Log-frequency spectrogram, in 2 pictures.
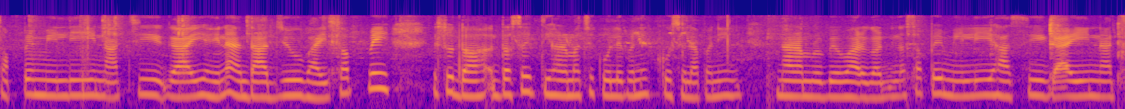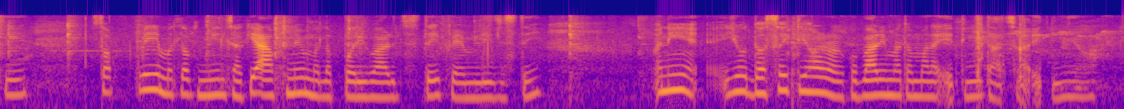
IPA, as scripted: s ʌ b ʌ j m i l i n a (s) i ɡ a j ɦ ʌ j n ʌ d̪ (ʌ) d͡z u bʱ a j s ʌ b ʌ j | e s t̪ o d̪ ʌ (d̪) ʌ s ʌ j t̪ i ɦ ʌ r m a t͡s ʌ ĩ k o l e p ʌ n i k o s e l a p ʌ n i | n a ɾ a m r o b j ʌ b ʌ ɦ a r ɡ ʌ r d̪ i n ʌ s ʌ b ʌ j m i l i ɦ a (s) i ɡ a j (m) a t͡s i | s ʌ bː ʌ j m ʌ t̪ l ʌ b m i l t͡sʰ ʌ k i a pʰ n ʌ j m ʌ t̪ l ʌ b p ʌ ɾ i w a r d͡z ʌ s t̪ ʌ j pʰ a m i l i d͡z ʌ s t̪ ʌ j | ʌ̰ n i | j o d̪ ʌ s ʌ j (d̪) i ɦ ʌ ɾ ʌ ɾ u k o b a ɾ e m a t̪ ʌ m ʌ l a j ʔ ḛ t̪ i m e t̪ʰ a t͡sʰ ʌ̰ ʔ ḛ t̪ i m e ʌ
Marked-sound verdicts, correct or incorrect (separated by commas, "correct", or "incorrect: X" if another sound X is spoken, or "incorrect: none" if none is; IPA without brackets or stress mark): incorrect: t͡s, incorrect: a, correct, correct, incorrect: n, incorrect: t̪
